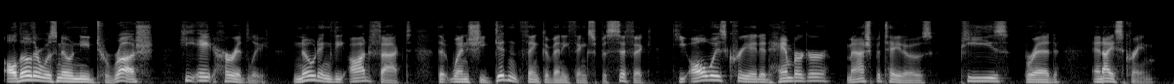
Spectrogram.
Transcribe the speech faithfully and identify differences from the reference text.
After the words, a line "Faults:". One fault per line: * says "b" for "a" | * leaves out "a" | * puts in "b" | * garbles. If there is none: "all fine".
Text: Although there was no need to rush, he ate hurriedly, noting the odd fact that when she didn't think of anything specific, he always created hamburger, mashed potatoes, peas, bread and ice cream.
Although there was no need to rush, he ate hurriedly, noting the odd fact that when she didn't think of anything specific, he always created hamburger, mashed potatoes, peas, bread and ice cream.
Faults:
all fine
